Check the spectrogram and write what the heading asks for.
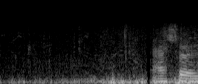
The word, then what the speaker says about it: ASHA: and Asha. Yeah. Very nice to meet you. Asher. It's Asha. I'm so sorry. Oh. It's not common. That was close. See you later. ASHA is the acronym for the professional organization associated with my career.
